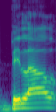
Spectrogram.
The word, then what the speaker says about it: Bilal: I'm pronouncing it right. Bilal.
